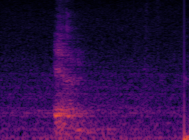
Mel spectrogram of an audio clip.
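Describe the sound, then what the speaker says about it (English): A single short cough sounds faintly in the background against a quiet room hum. "Somebody legitimately decided to cough in the background of this"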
